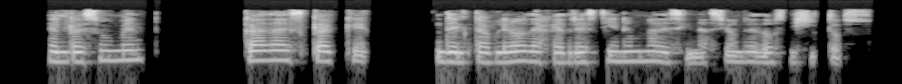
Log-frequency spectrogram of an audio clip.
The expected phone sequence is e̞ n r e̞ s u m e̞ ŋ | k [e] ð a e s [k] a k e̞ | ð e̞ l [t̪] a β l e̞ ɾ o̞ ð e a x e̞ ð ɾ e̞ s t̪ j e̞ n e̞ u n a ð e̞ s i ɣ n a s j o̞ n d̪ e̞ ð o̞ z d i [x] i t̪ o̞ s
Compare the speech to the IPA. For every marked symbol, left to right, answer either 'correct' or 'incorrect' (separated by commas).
incorrect, correct, correct, correct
